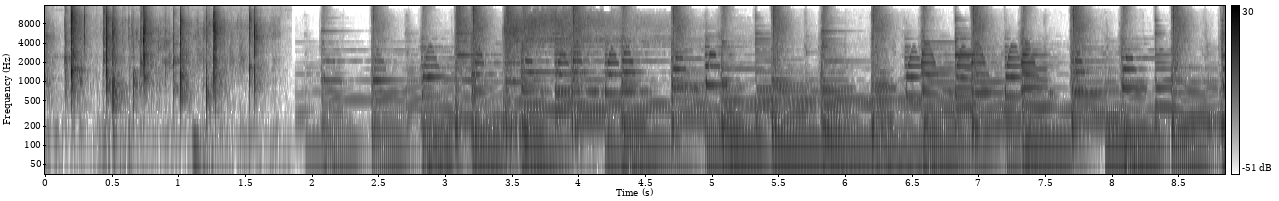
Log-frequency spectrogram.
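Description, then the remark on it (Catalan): A brief burst of scattered applause for two young girl reporters on a radio programme lasts about two seconds, then gives way to a bright, rhythmic musical jingle that carries on steadily to the end. “Un aplaudiment per a aquestes informadores.”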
